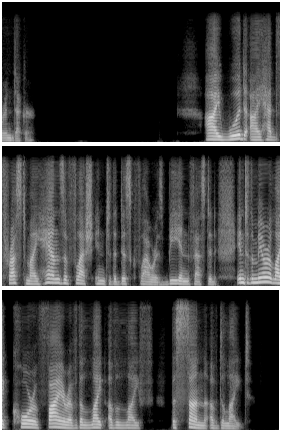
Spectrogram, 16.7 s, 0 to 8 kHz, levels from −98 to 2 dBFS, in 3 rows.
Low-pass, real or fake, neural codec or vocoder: 7.2 kHz; fake; codec, 16 kHz, 0.2 kbps, FocalCodec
